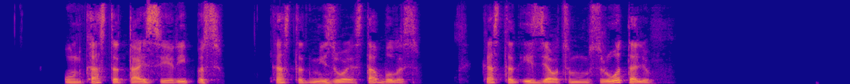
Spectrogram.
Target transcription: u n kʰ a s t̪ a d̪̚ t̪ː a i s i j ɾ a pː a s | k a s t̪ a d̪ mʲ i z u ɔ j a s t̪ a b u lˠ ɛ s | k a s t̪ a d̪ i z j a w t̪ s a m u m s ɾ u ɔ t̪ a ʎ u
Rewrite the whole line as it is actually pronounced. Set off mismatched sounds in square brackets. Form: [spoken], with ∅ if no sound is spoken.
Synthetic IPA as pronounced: u n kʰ a s t̪ a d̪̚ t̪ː a [j] s i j ɾ [i] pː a s | k a s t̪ a d̪ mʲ i z u ɔ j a s t̪ a b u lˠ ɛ s | k a s t̪ a d̪ i z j a w t̪ s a m u m s ɾ u ɔ t̪ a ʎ u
